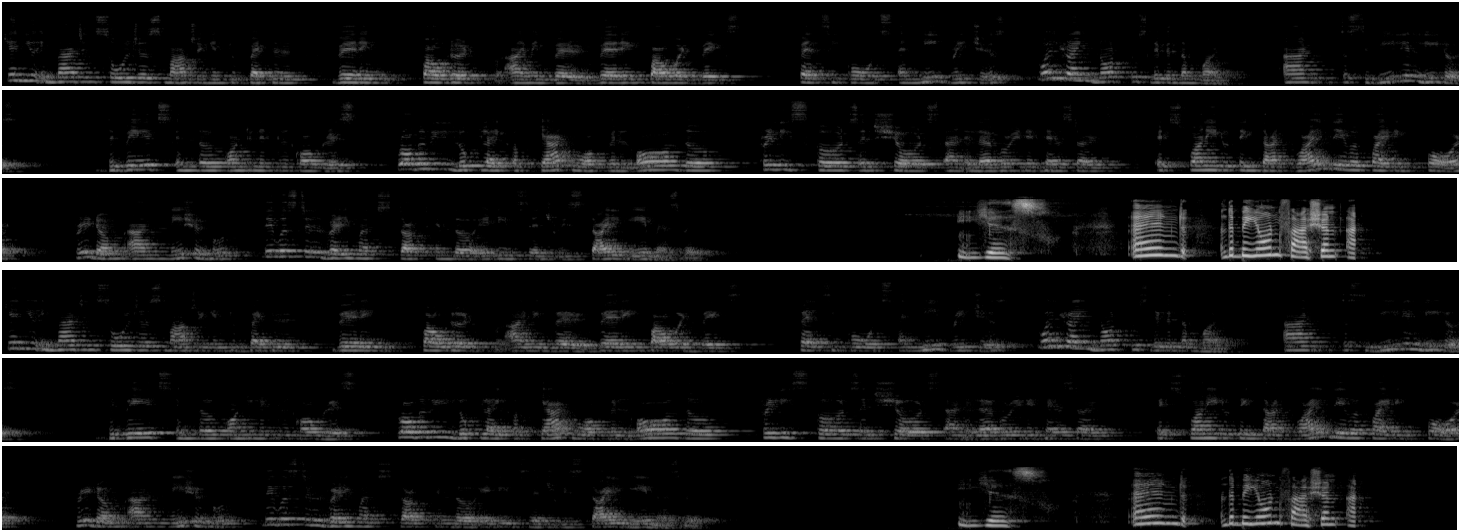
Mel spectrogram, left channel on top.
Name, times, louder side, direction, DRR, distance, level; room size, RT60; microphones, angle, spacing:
voice 1, 0.0-2.9 3.3-3.8 4.2-7.2 8.0-10.0 10.4-12.2 12.8-14.7 15.6-18.1 18.5-21.7 22.1-25.6 26.1-29.2 29.9-31.4 31.7-36.1, left 2 dB, 60° left, 6.0 m, -40 dB
voice 2, 38.7-39.6 40.4-41.0 41.3-42.7, left 8 dB, 90° left, 0.5 m, -24 dB
12.5 x 8.6 x 10.0 m
head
